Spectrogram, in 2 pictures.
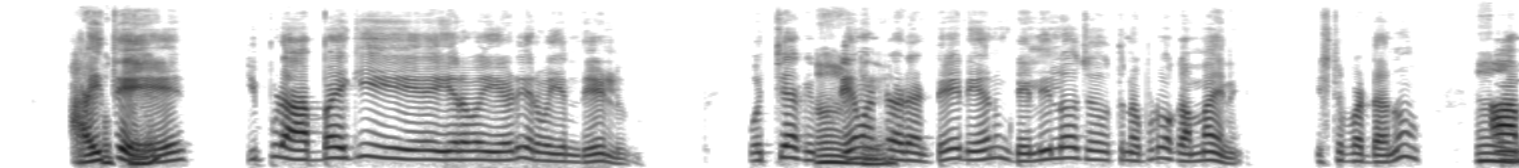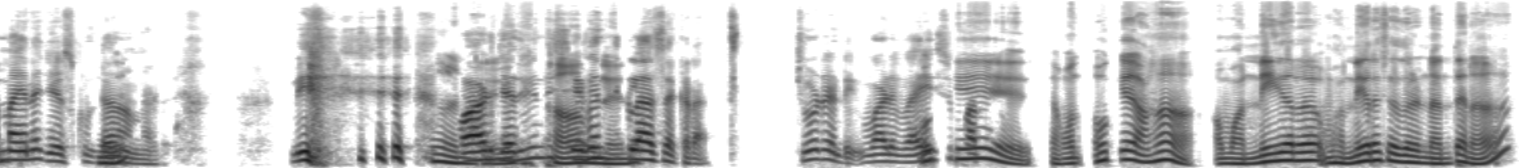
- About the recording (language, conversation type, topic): Telugu, podcast, తరాల మధ్య బంధాలను మెరుగుపరచడానికి మొదట ఏమి చేయాలి?
- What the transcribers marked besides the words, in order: chuckle; in English: "సెవెంత్"; lip smack; in English: "సెవెన్త్"; in English: "వన్ ఇయర్ వన్"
